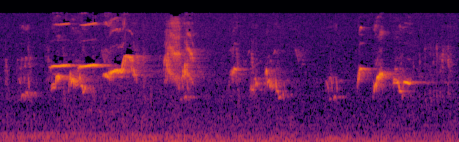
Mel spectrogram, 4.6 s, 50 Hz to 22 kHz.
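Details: Trap decoy red-whiskered bulbul singing to draw and challenge wild birds, 20 May 2016; loud rich warbled phrases followed by softer chirps and a final rising-falling phrase, thin whistles above.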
